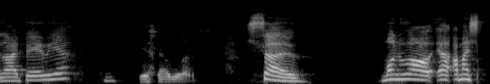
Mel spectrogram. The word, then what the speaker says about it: Monrovia: So, Monrovia, am I pronouncing that right? Monrovia? Monrovia, yep, you got it.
